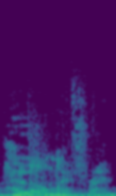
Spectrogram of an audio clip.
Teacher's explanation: you can see the tongue drop down the tongue dropping down is the L shape being released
